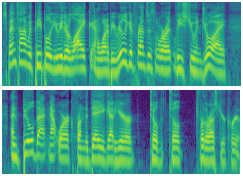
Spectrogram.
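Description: A man has a normal speaking voice, fairly high in pitch, with ordinary pitch variation and a moderate pace. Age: 50s. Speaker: corporate lawyer. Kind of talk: interview.

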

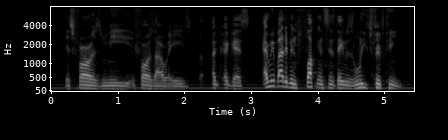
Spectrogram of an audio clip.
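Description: At a fairly quick pace, a man speaks with lively intonation. He has a normal speaking voice at medium pitch. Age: 20s. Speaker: podcast co-host. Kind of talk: casual chat.

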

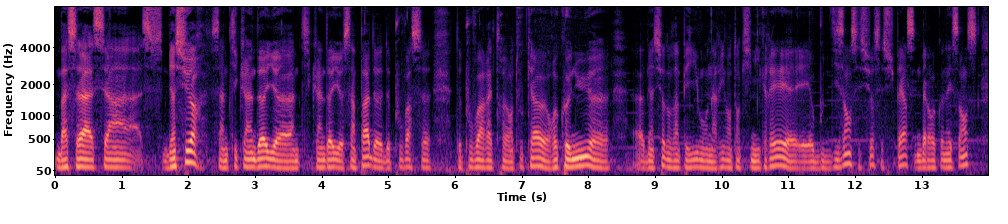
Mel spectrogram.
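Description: Ordinary pitch movement in a man's voice set very deep and low. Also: moderate pace. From Brittany, France. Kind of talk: radio interview.

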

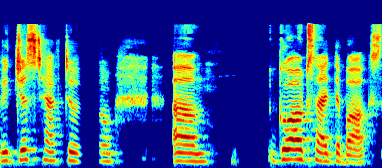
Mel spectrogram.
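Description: A woman speaks at a medium pitch with a Pakistani accent. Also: quiet background. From Pakistan, small mountainous region. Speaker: film producer and humanitarian. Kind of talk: interview. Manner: halting.

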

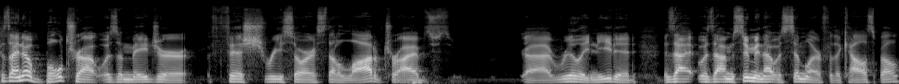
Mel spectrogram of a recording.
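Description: In an ordinary speaking voice, a man talks at a moderate pace with medium pitch and ordinary pitch variation, on a very clean recording with a silent background. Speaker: podcast host. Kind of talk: casual interview.

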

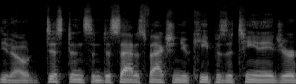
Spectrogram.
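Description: In a fairly low pitch, a man talks at a moderate pace with an American accent and an ordinary speaking voice. The recording is very clean, with a silent background. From Boston. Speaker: sports podcast co-host. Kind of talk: casual chat.

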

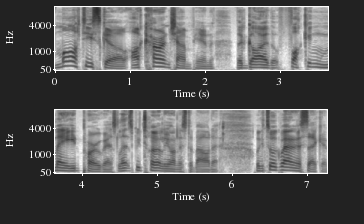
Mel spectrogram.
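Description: A man with a London accent talks at a fairly quick pace in a medium pitch, his tone animated and his pitch swinging very widely. The sound is dry and close with no echo, on a very clean recording with a silent background. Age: 30s. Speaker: podcast host, video editor. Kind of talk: casual chat.

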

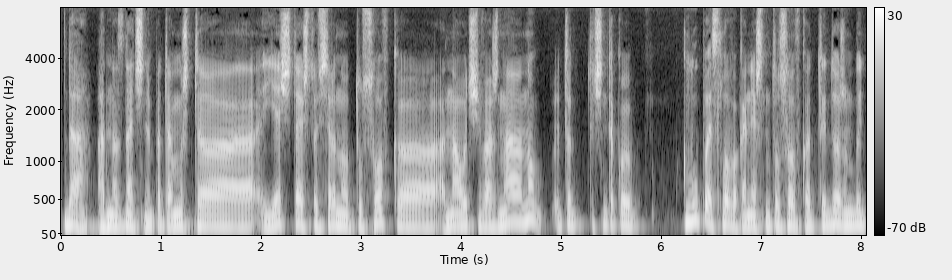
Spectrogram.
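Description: A man's fairly high voice at a moderate pace, with very even loudness and ordinary pitch variation. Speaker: chef and culinary instructor. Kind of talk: casual chat. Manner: hesitant, filler-heavy.

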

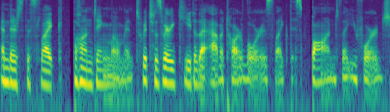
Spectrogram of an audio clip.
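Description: A woman in an American accent speaks at a very deep, low pitch with vocal fry and ordinary pitch variation. Her moderate pace has hardly any pauses, and the sound is dry and close with no echo. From Minnesota. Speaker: podcast host, graduate student. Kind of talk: casual discussion podcast.

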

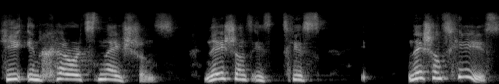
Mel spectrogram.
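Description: A man talks at a very slow pace. His voice is high, with ordinary pitch variation. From eastern Ukraine. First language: Ukrainian or Russian. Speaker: pastor. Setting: video call. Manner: halting.

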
